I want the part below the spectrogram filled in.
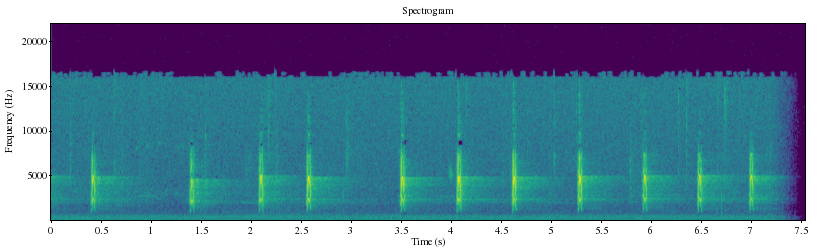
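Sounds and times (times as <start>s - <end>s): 
low background noise: 0.0s - 7.5s
Great spotted woodpecker abrupt clicking kik calls in summer: 0.4s - 0.8s, 1.4s - 2.8s, 3.5s - 7.2s.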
